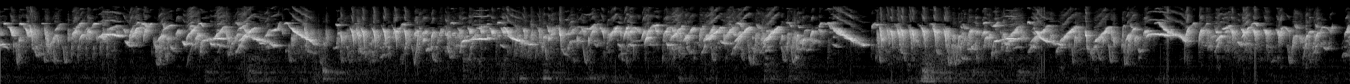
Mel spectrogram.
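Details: Group of pet canaries singing together indoors at home: dense, continuous chorus of rapid trills, rolling warbles and sweeping whistles, overlapping voices throughout with hardly a pause.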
